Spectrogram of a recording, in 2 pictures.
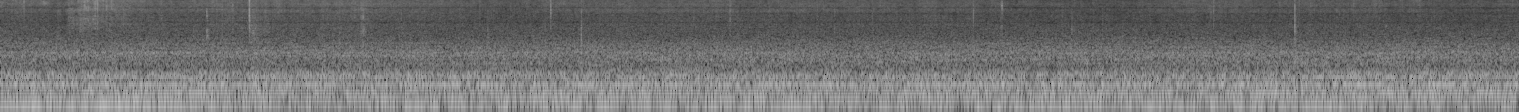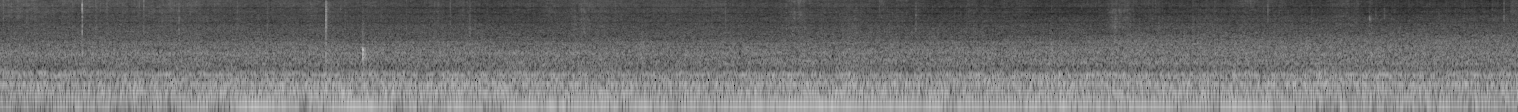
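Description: Commercial gas-and-charcoal yakitori grill running with chicken skewers cooking on it: a steady hiss and hum of burners and fan, with a few faint pops and crackles now and then.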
